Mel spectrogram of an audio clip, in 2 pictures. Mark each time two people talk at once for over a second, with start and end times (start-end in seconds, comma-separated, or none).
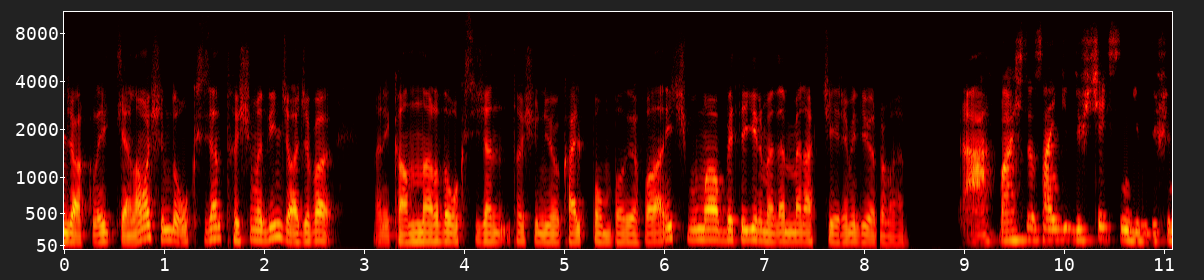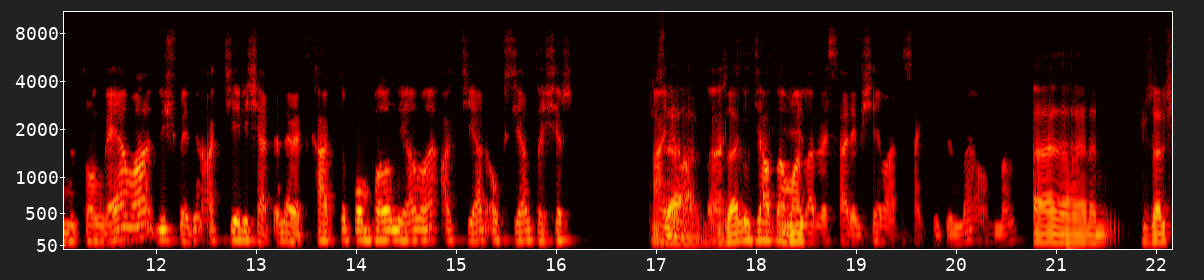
17.0-18.6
